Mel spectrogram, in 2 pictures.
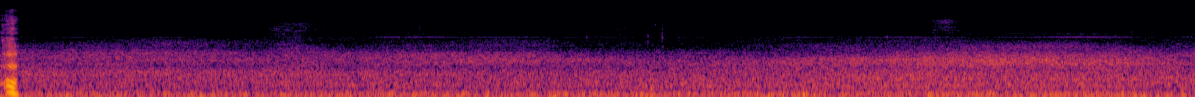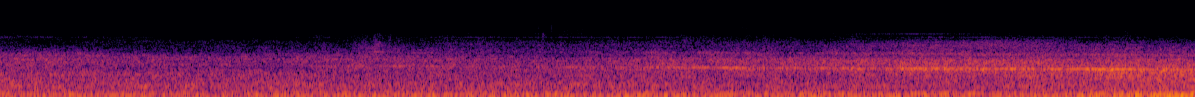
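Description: Jet airplane near the runways at Minneapolis–St. Paul Airport, a steady broadband engine roar heard from a distance that slowly grows louder across the span, with faint background chatter.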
